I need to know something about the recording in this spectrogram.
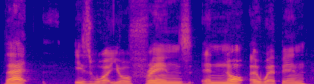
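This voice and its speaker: A man voicing an arrogant male robot warrior, reading haltingly and stumbling over a blurry sheet. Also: a little high, no room sound, pitched below the performer's own voice, close to an everyday voice. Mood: scornful.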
